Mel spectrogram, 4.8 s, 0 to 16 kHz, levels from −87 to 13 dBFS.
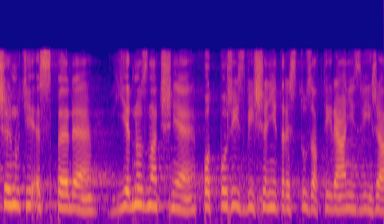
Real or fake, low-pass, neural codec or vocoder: real; 7.2 kHz; none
